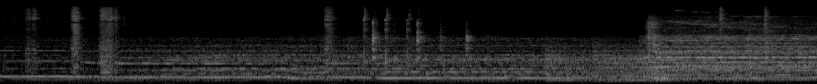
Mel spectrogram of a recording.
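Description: Bansuri (bamboo flute) playing long held notes that step down in pitch about three seconds in, with a few light ticks over it; a fuller instrumental accompaniment swells in near the end.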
